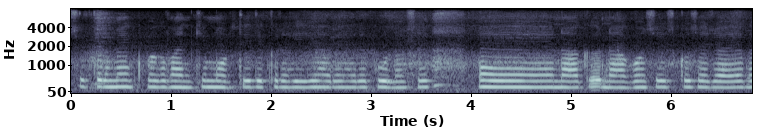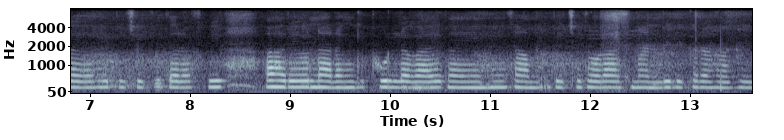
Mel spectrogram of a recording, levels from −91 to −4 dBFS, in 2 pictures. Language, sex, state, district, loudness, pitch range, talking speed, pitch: Hindi, female, Maharashtra, Aurangabad, -27 LUFS, 210-220 Hz, 170 wpm, 215 Hz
